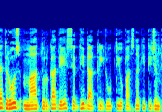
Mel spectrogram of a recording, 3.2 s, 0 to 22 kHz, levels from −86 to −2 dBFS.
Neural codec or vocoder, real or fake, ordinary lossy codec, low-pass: none; real; none; none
